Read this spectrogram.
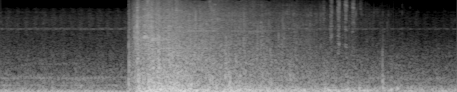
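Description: Sparks burst and crackle in a loud explosion.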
